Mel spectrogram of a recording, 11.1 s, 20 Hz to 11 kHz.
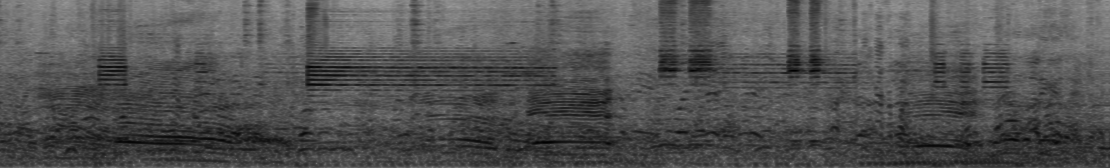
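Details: At a busy cattle market on 3 June, a Comilla farmer buys Sahiwal bull calves. Several separate lows, each roughly a second long, rise over constant human chatter, and a vehicle horn blares in the middle.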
